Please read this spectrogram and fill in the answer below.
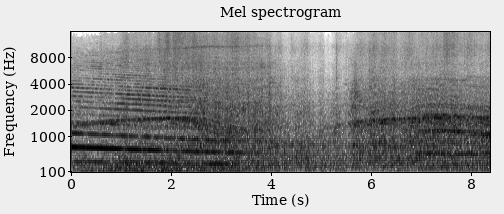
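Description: Emergency vehicle siren and horn as the fire engine drives off. A loud multi-tone horn chord is held over the first three seconds, sliding slowly down in pitch as it fades, then a siren wail rises and falls slowly from about six seconds in.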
